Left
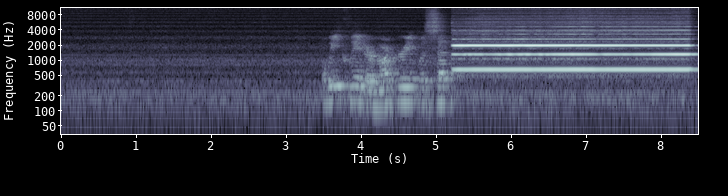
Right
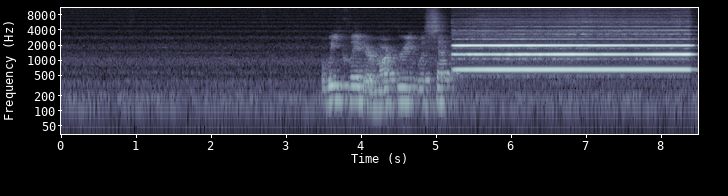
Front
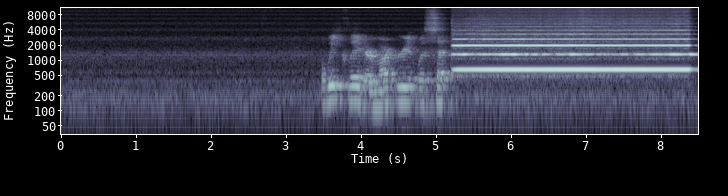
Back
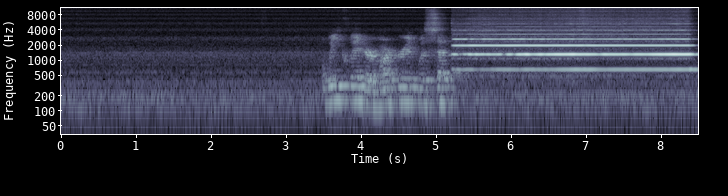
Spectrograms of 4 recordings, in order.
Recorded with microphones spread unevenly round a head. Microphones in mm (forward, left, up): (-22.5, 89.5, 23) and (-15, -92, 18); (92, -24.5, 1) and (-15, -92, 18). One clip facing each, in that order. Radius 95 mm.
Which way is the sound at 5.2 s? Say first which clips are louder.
Right 1 dB, front 11 dB; 15° left.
